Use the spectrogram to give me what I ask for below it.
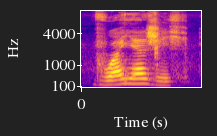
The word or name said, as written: voyager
